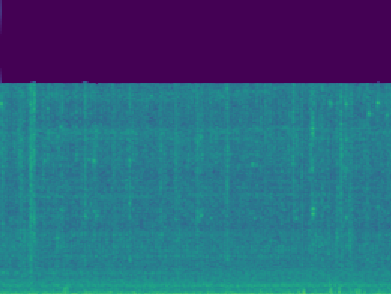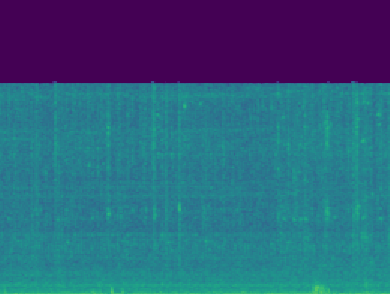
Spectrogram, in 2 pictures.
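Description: Model A Ford's four-cylinder engine running steadily with a low drone as the car drives slowly, with occasional light knocks. A brief louder sound comes near the end.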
